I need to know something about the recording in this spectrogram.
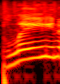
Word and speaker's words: Blaine: All right, Blaine rhymes with pain, and I do think this is going to be annoying and difficult.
